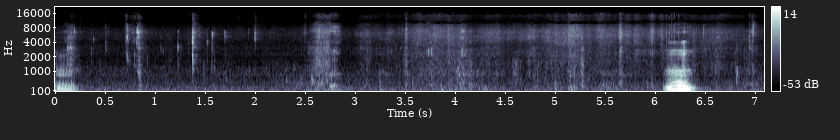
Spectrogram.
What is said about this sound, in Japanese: もうちょい食べ終わるから食べてからするか。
